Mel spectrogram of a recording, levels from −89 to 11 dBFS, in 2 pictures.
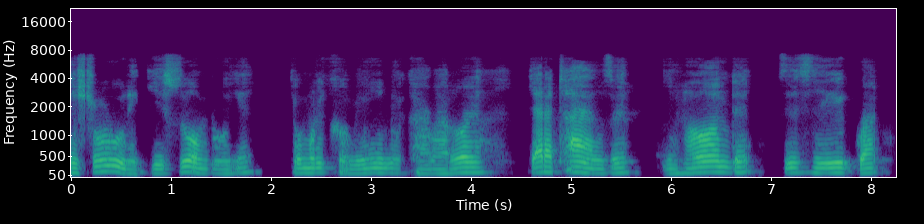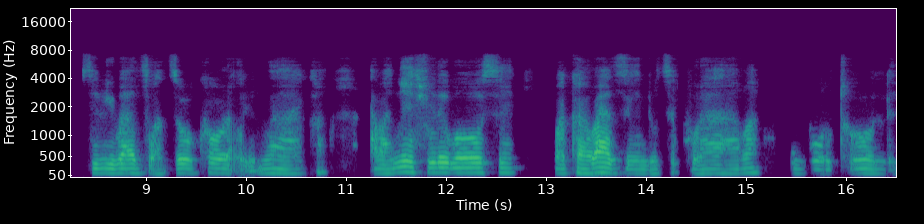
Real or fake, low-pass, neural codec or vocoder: fake; 7.2 kHz; codec, 44.1 kHz, 2.6 kbps, DAC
